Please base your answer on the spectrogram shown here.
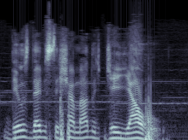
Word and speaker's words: YHWH: Yahushua está relacionado ao tetragrama YHWH, cuja pronúncia é Yahu, que significa Pai, ou seja, Deus, o Deus Criador.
